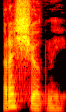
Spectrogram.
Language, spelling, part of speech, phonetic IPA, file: Russian, расчётный, adjective, [rɐˈɕːɵtnɨj], Ru-расчётный.ogg
- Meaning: 1. calculation 2. pay, payment 3. estimated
